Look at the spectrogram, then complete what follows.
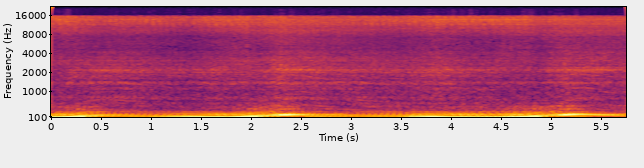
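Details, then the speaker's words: Copart Dodge Challenger, cold start in freezing weather after sitting overnight; engine revs up and drops back smoothly, earlier lifter ticking now much quieter, none standing out over exhaust. "okay here we go [Music] it seems quieter seems a lot quieter"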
